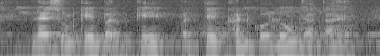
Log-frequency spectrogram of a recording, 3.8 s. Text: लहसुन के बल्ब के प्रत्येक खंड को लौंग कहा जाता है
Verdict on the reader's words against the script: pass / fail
fail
